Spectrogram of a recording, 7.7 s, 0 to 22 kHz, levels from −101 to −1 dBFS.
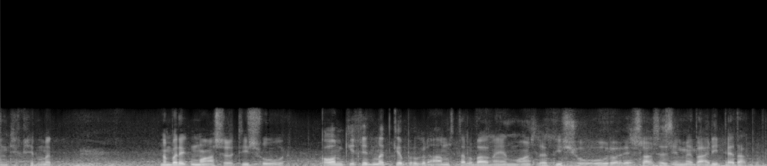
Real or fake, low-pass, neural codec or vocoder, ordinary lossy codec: fake; none; codec, 16 kHz, 4 kbps, X-Codec, HuBERT features, trained on balanced general audio; none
